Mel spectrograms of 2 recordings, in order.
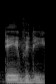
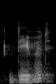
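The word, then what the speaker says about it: Davide: Davidy, right? No, it's David. David. Yeah, I thought there was an E at the end of your name. Yeah, there is, but it's pronounced David.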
